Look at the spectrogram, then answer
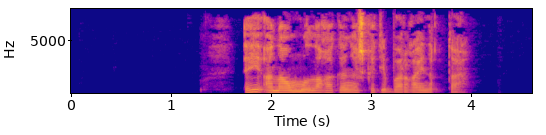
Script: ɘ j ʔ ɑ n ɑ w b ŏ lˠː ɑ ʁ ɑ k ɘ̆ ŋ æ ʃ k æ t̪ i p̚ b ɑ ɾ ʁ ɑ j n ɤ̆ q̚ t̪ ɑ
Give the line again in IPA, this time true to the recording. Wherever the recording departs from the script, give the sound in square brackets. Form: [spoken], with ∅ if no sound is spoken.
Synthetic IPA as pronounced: ɘ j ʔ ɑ n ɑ w [m] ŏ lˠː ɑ ʁ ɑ k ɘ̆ ŋ æ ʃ k æ t̪ i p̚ b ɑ ɾ ʁ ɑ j n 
